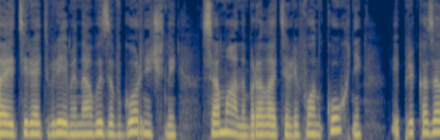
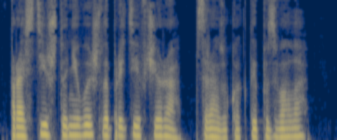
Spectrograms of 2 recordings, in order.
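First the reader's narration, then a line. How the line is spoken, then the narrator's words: Quiet and serious. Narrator (Russian): сказал он тихо и серьезно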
